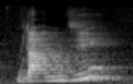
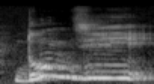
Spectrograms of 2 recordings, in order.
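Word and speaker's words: Dundee: дам фирме dandi и именно так произносится эти шотландские города я сверяла это с англичанами потому что когда я рассказывала им куда я ездила они говорили что я неправильно произношу это firming я говорила и dum di и стирлинг на самом деле все звучит по-другому поэтому название этих городов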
